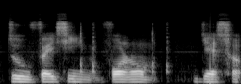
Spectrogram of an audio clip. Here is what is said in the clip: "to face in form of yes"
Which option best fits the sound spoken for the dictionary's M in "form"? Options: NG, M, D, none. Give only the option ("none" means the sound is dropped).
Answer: none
